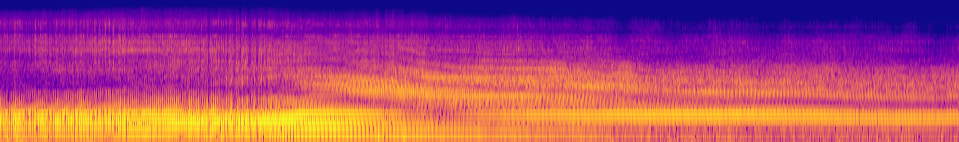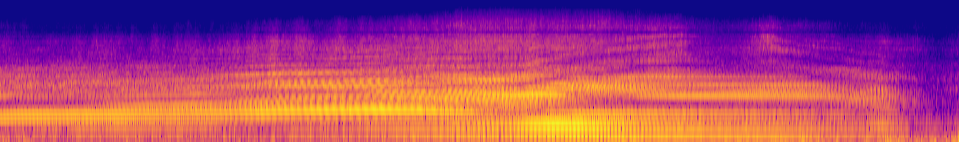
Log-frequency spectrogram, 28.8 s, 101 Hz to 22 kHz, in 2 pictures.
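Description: Engine of a 1/3-scale radio-controlled Sopwith Pup biplane model, opening up to high throttle about four seconds in for its takeoff and then running steadily in flight, its pitch wavering slightly as it circles. Near the end the pitch drops sharply as the engine is throttled back or the model flies past.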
